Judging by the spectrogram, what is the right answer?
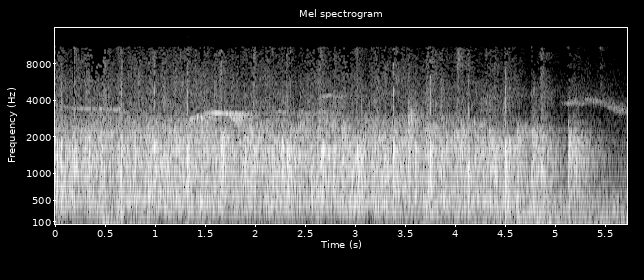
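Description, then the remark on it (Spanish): A crowd applauds steadily, a dense wash of many hands clapping at an even, loud level for about five seconds before tapering off slightly at the end. “El aplauso de ustedes.”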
